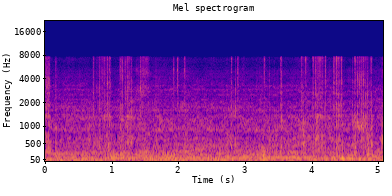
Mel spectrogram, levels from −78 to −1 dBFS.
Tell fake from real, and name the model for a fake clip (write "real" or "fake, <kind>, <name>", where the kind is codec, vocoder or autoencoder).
fake, codec, SNAC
